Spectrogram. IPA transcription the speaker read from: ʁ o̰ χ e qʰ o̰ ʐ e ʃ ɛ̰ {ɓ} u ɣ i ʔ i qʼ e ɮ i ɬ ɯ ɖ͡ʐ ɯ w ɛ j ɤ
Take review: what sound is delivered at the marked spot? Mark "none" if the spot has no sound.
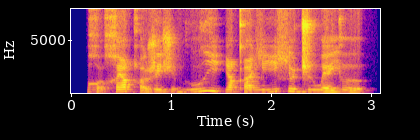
bʱ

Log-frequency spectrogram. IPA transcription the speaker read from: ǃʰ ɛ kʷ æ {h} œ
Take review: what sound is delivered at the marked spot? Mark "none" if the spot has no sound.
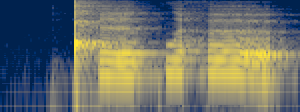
h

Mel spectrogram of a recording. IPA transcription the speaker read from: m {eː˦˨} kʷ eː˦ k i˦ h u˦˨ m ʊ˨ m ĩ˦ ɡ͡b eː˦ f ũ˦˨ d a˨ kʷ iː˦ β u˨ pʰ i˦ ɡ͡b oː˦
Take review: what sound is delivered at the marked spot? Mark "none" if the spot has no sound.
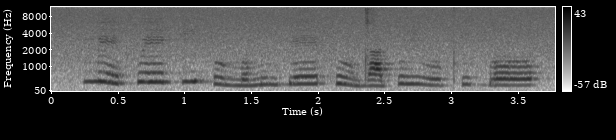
eː˦˨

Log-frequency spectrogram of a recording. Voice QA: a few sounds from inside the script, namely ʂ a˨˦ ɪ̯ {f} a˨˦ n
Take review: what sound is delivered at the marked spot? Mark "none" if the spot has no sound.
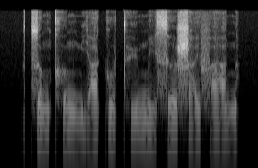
f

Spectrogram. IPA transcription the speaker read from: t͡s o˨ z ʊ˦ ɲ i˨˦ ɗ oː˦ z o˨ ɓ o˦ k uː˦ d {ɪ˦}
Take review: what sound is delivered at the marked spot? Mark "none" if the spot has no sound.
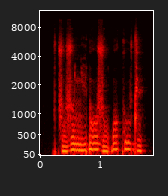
ɪ˦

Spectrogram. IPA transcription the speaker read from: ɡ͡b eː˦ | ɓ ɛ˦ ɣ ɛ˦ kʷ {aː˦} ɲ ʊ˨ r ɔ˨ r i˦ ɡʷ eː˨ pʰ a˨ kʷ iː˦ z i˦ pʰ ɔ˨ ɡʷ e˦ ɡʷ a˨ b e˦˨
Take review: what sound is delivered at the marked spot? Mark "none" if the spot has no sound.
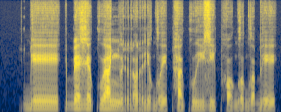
aː˦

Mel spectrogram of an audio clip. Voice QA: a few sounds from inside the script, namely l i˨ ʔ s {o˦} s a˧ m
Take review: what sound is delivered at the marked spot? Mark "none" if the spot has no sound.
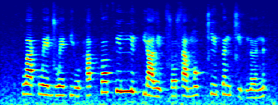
o˦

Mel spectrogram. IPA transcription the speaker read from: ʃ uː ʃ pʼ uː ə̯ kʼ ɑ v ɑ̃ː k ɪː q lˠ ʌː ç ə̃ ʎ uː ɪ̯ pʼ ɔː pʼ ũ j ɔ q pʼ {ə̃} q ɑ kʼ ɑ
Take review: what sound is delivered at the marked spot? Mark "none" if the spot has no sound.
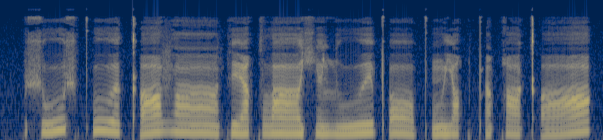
ə̃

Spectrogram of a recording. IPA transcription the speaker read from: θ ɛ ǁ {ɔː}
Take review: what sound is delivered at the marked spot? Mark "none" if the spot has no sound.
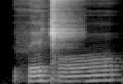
ɔː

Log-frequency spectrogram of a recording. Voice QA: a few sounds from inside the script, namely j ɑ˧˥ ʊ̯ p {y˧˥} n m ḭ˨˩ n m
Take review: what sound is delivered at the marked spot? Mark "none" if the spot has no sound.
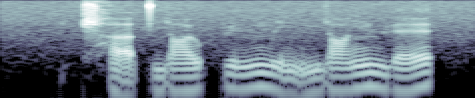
y˧˥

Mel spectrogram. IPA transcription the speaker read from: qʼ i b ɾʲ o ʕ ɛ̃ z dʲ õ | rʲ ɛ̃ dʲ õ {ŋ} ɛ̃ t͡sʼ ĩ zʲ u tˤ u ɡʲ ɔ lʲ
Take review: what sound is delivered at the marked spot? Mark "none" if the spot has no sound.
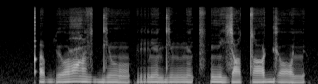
ŋ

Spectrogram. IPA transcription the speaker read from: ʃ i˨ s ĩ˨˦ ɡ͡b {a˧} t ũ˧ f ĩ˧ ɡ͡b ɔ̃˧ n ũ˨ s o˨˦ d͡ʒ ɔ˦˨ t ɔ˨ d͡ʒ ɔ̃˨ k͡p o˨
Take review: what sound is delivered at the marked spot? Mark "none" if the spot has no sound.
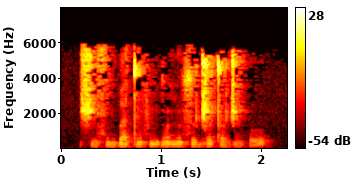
a˦˨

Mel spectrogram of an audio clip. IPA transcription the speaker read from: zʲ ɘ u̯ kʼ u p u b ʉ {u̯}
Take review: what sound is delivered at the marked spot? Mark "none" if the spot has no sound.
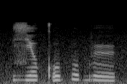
none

